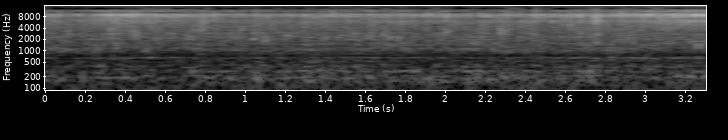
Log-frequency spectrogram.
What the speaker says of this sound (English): and this pump's really pumping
